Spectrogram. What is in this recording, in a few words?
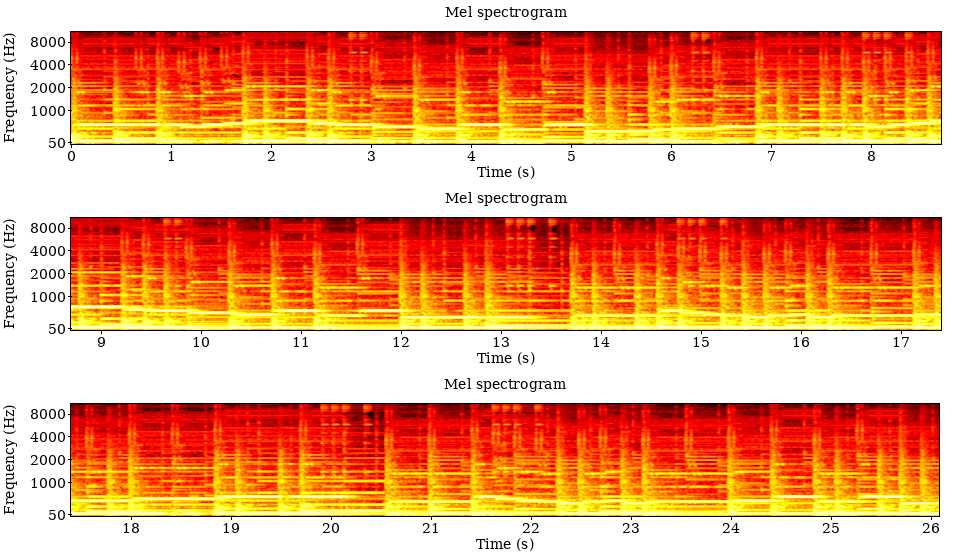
Bon Odori; Ukraine has not yet perished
